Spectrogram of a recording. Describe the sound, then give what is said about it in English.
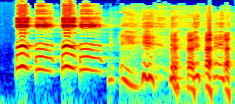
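A rubber chicken toy squeaks loudly: four long, high, wheezing squawks, then a rapid run of shorter honking clucks that rise and fall in pitch. No one talks over it. “she was like, guys, it's just a rubber chicken. But we were like, you don't know the night we've had. Yeah. And it clucks.”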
